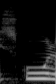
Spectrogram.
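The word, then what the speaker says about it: school: है एस सी एच, इसको स्क पढ़ना है। क्या पढ़ना है? स्क। जैसे देखिए ये रहा स्क, और ये जो डबल ओ है ना, इसको बड़े ओ की जो मात्रा रहती है वो इसका उच्चारण होगा, तो ये स्कूल हो गया।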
